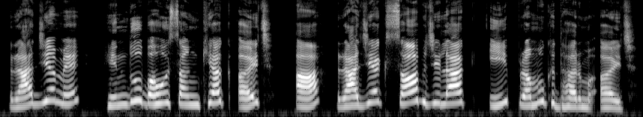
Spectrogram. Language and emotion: Maithili, neutral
